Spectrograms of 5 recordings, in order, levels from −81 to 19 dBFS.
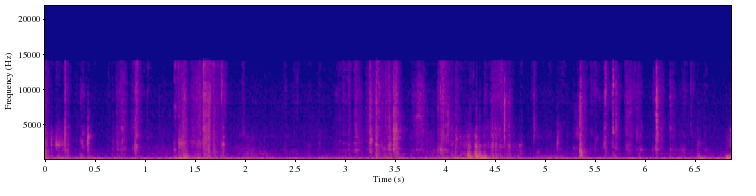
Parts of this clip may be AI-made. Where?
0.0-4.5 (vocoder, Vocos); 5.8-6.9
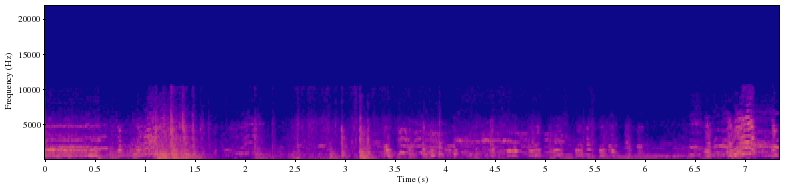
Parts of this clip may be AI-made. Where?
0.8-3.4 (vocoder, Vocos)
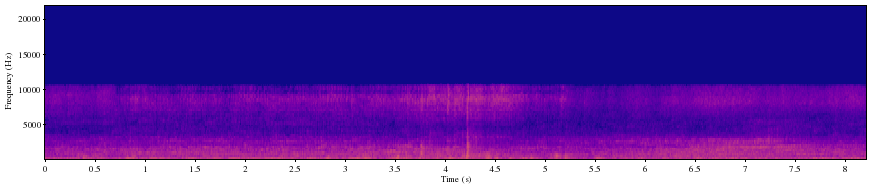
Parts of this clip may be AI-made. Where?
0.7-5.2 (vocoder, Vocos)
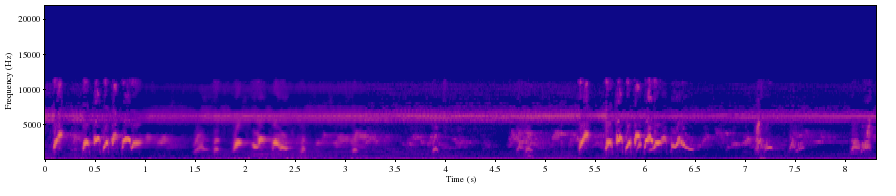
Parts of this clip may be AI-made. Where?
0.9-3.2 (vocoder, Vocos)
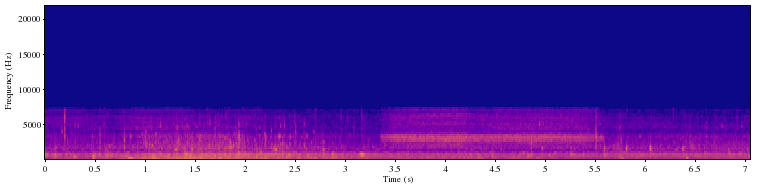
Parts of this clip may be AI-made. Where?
none

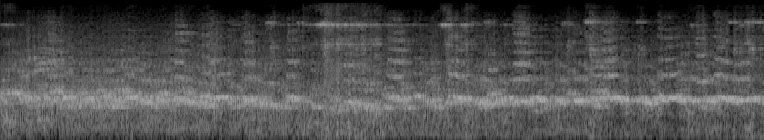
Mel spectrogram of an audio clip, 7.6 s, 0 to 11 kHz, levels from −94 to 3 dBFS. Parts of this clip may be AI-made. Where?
0.0-0.6 (vocoder, Vocos); 2.1-7.6

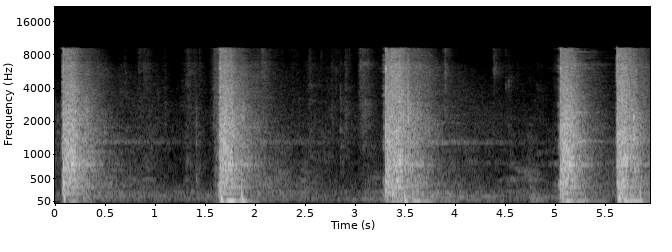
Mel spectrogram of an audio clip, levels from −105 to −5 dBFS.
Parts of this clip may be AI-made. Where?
2.0-5.6 (vocoder, Vocos)

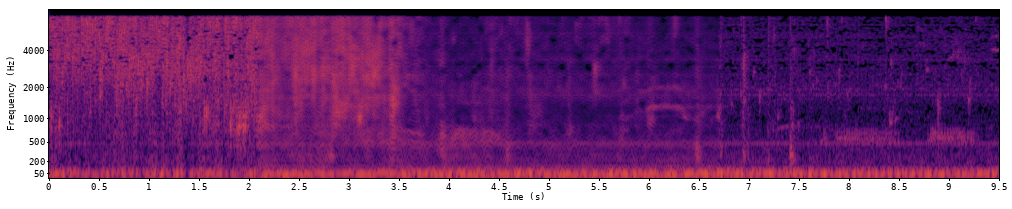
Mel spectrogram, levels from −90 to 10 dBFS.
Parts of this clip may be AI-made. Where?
2.1-6.7 (vocoder, Vocos)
